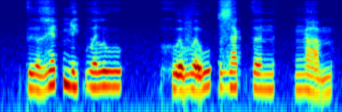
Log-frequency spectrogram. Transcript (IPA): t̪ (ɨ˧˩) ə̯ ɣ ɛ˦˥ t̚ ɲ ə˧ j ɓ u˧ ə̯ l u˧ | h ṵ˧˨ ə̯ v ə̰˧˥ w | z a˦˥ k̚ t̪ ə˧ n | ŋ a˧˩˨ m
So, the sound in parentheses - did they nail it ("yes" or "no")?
no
